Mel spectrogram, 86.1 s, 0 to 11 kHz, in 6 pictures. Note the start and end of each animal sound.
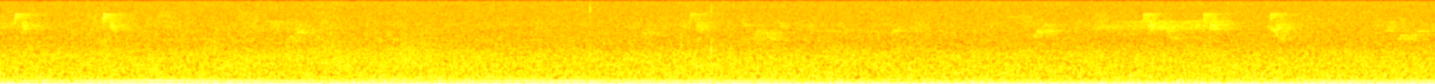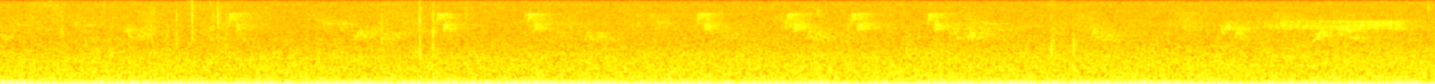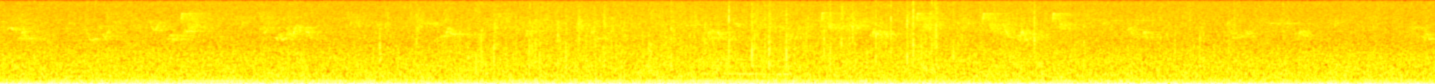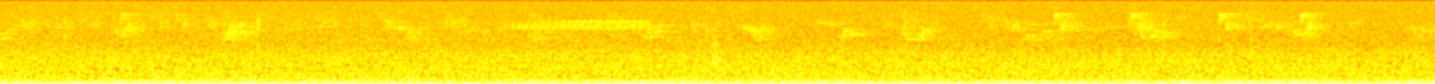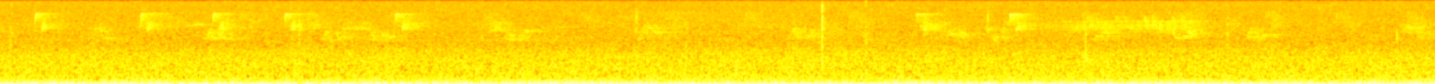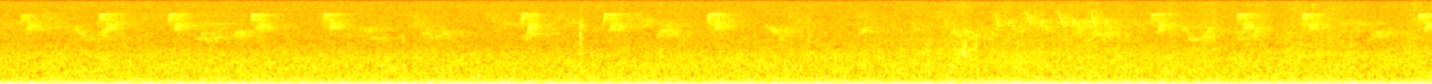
[0.00, 1.49] Least Flycatcher (Empidonax minimus)
[0.00, 86.08] Red-eyed Vireo (Vireo olivaceus)
[6.75, 7.09] Least Flycatcher (Empidonax minimus)
[10.94, 12.46] Pine Warbler (Setophaga pinus)
[11.21, 13.35] Least Flycatcher (Empidonax minimus)
[16.49, 16.82] Least Flycatcher (Empidonax minimus)
[18.59, 24.32] Least Flycatcher (Empidonax minimus)
[27.11, 28.56] Pine Warbler (Setophaga pinus)
[30.43, 30.75] Least Flycatcher (Empidonax minimus)
[36.73, 39.77] Least Flycatcher (Empidonax minimus)
[44.17, 44.51] Least Flycatcher (Empidonax minimus)
[47.98, 49.70] Pine Warbler (Setophaga pinus)
[53.42, 61.83] Least Flycatcher (Empidonax minimus)
[66.32, 67.92] Least Flycatcher (Empidonax minimus)
[67.89, 69.59] Pine Warbler (Setophaga pinus)
[71.66, 79.42] Least Flycatcher (Empidonax minimus)
[81.29, 83.22] Ovenbird (Seiurus aurocapilla)
[83.16, 86.08] Least Flycatcher (Empidonax minimus)

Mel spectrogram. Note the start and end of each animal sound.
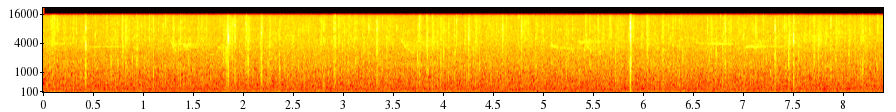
[0.00, 0.87] Black-capped Chickadee (Poecile atricapillus)
[0.00, 7.49] Blue-headed Vireo (Vireo solitarius)
[6.50, 7.43] Black-capped Chickadee (Poecile atricapillus)

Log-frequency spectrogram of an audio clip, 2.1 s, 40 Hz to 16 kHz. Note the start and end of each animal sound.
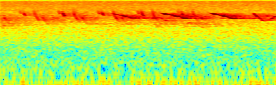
[0.00, 1.16] Ovenbird (Seiurus aurocapilla)
[0.00, 2.07] Red-eyed Vireo (Vireo olivaceus)
[1.05, 2.07] Louisiana Waterthrush (Parkesia motacilla)

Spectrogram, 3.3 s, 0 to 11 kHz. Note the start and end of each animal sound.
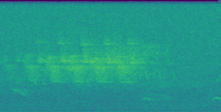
[0.00, 2.66] Ovenbird (Seiurus aurocapilla)
[0.00, 3.32] Red-eyed Vireo (Vireo olivaceus)
[0.06, 0.57] Veery (Catharus fuscescens)

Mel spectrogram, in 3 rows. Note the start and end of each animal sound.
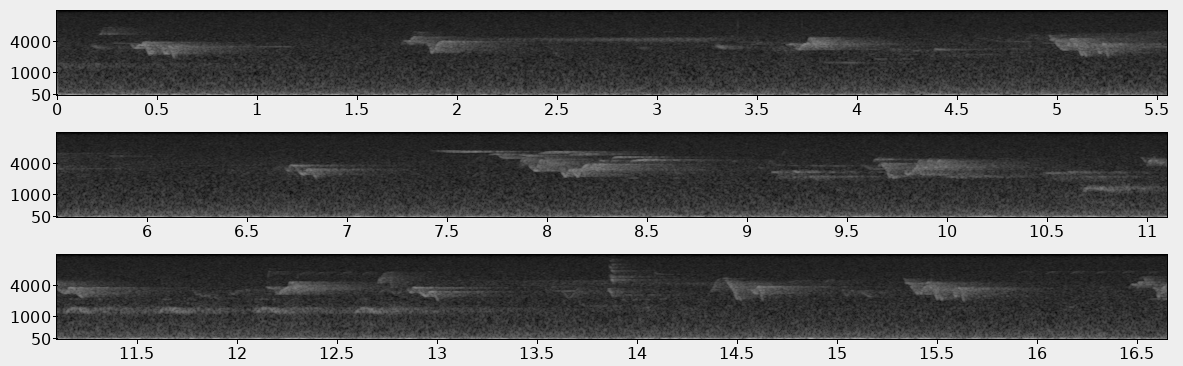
[0.06, 16.65] Red-eyed Vireo (Vireo olivaceus)
[1.75, 3.44] Pine Warbler (Setophaga pinus)
[3.77, 4.31] Wood Thrush (Hylocichla mustelina)
[4.27, 5.83] Black-throated Blue Warbler (Setophaga caerulescens)
[7.15, 9.21] Brown Creeper (Certhia americana)
[9.08, 10.62] American Robin (Turdus migratorius)
[10.43, 13.81] American Crow (Corvus brachyrhynchos)
[11.31, 12.91] Scarlet Tanager (Piranga olivacea)
[12.09, 12.86] Black-capped Chickadee (Poecile atricapillus)
[13.80, 14.07] Rose-breasted Grosbeak (Pheucticus ludovicianus)
[15.84, 16.65] Black-capped Chickadee (Poecile atricapillus)

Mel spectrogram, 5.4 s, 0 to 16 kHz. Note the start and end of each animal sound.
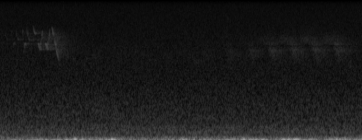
[0.00, 1.24] Chestnut-sided Warbler (Setophaga pensylvanica)
[3.12, 5.44] Ovenbird (Seiurus aurocapilla)

